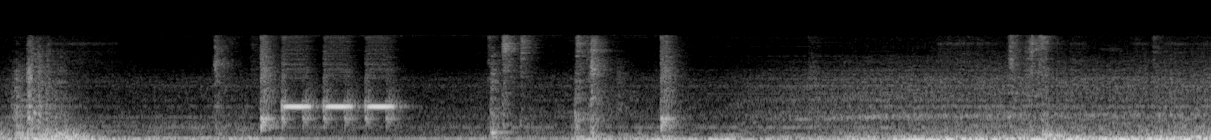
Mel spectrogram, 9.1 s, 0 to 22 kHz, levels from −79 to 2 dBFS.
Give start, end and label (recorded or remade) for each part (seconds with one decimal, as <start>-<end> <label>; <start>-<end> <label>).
0.0-1.9 remade; 1.9-6.3 recorded; 6.3-9.1 remade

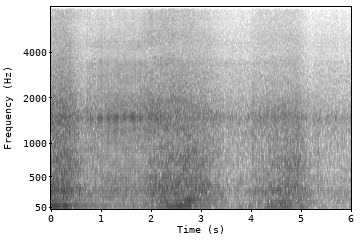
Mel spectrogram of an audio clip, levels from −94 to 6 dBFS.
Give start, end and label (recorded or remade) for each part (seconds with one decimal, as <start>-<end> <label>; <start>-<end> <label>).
0.0-1.0 recorded; 1.0-1.9 remade; 1.9-6.0 recorded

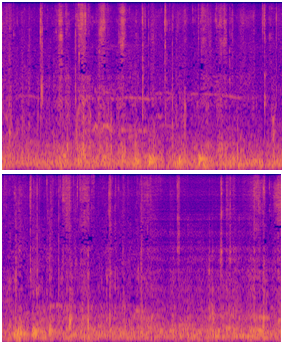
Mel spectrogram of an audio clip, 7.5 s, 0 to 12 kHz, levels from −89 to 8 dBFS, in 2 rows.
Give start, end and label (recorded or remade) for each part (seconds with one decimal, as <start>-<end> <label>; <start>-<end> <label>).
0.0-5.7 recorded; 5.7-7.1 remade; 7.1-7.5 recorded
